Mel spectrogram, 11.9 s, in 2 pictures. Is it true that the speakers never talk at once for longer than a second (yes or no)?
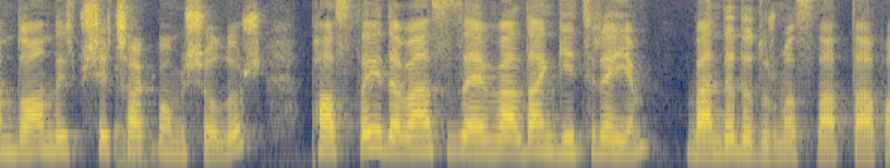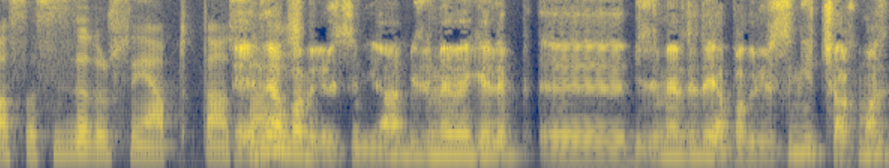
yes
